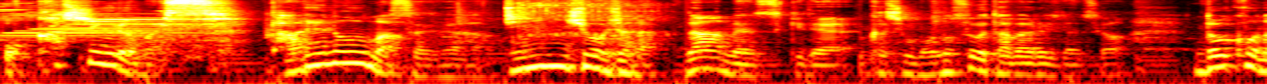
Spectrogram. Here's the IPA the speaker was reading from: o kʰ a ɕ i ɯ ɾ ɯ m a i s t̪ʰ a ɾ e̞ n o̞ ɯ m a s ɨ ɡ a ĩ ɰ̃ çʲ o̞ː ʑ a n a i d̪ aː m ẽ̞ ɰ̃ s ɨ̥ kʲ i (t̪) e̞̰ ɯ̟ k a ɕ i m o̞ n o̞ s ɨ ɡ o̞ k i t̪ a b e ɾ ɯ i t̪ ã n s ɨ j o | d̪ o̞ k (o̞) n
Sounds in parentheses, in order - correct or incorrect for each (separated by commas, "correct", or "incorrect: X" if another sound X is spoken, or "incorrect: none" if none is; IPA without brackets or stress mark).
incorrect: d̪, correct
